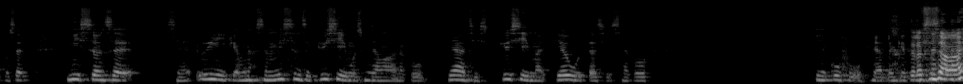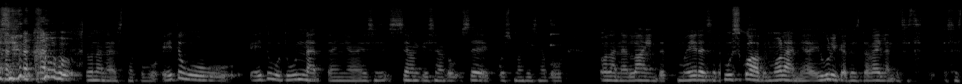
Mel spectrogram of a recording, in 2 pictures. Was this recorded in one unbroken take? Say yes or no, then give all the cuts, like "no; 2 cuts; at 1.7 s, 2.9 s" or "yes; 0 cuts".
no; 2 cuts; at 10.5 s, 16.8 s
